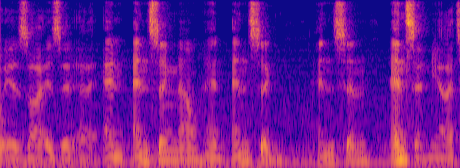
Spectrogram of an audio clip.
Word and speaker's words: Ensign: Ensign, yeah, that's how it's pronounced.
